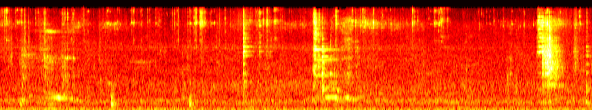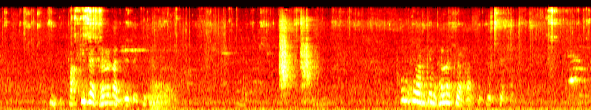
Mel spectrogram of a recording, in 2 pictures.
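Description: Metal plates and bowls clink.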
